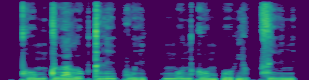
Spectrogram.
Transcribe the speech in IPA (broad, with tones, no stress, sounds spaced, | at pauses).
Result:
kʰ o˦˥ m t ɯ˧ a̯ l u˥˩ k̚ t r i˥˩ ʔ k w i˨˩ t̚ | m u˧ n k o˩˦ m ʔ u˨˩ ʔ j ɯ˨˩ k̚ s iː˧ n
